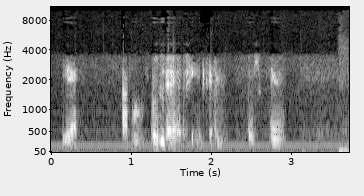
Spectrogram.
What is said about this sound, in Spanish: Yo creo que usted está en un teléfono celular y por eso, pues como sucede normalmente cuando uno tiene llamadas por celular, se empieza a perder la señal.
